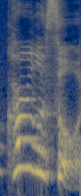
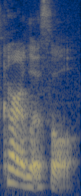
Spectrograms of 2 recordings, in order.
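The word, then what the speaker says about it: Carlisle: main guy you know carsil and she's like you mean carile and I'm like what no it's Carle why is there an L in there if you're not going to pronounce it and don't even get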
